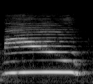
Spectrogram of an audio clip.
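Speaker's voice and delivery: high, loud cat meow. A narrator's reading. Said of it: "And Kitty said".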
